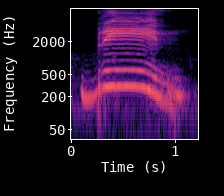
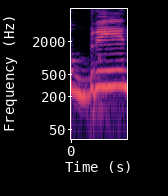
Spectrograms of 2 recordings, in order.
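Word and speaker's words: brain: उसका उच्चारण ए था, इसमें ए के बाद आई है तो भी इसका उच्चारण ए होगा तो ब्रेन होगा, ब्रान नहीं होगा, ब्रेन।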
